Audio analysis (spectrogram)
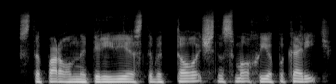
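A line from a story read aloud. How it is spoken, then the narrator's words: Sighing. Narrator (Russian): вздохнула Виноградова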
